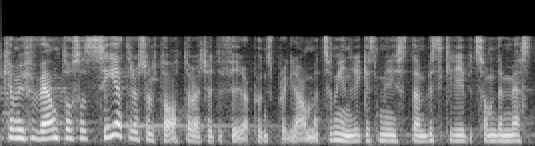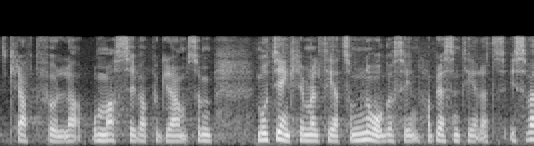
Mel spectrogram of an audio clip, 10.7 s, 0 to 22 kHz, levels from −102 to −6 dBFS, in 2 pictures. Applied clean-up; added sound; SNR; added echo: none; Doorbell; 19 dB; none.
